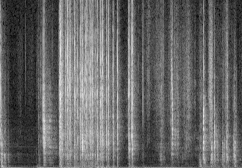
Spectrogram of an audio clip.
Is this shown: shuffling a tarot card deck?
yes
